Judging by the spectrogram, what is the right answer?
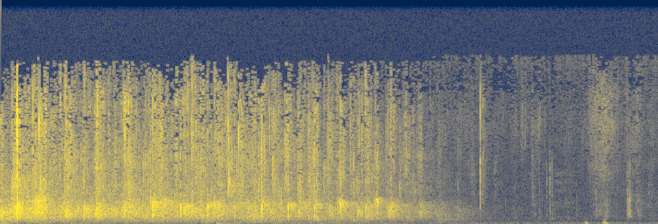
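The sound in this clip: An audience applauds to welcome a speaker at a morning church service. The clapping is loud at first, then thins and fades out over about five seconds, and a few soft thuds follow in near silence.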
